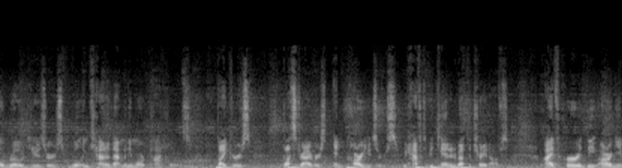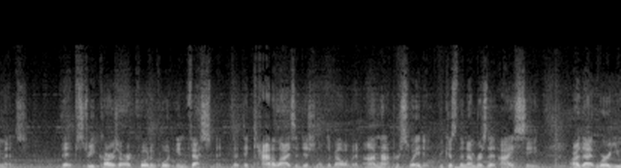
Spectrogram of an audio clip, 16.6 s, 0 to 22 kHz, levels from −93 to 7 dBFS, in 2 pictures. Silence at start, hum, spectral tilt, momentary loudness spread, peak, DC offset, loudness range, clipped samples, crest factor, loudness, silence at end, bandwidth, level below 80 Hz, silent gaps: 0 s; none; -5 dB/octave; 13 LU; -2 dBFS; under 0.1%; 3 LU; under 0.1%; 22 dB; -25 LUFS; 0 s; 12.5 kHz; -32 dBFS; none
